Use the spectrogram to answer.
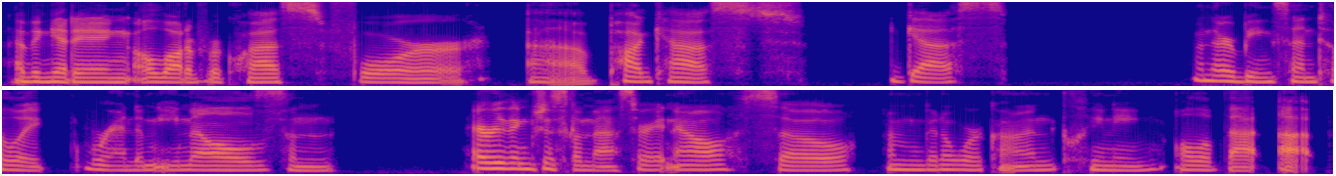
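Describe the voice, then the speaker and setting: A woman with a notably low voice hosts a podcast from inside a small trailer. She talks casually and takes her time, with a very slow pace. The sound is close and dry, with hardly any room to it. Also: fairly even intonation, clean tone, dry recording. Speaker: podcast host. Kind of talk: casual solo podcast intro, chatty.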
